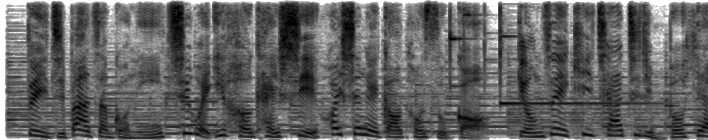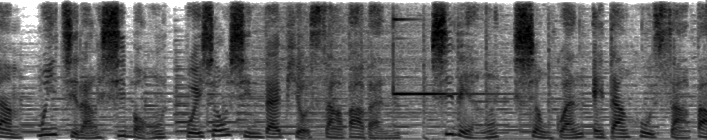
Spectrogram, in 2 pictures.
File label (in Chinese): 台語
